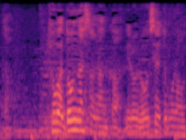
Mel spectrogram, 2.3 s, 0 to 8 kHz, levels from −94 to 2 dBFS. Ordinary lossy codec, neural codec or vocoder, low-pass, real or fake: none; none; 7.2 kHz; real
